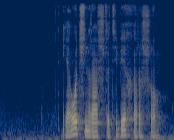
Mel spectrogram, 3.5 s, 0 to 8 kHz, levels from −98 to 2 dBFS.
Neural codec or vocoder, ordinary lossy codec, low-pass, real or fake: none; none; 7.2 kHz; real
